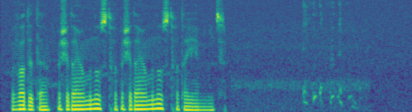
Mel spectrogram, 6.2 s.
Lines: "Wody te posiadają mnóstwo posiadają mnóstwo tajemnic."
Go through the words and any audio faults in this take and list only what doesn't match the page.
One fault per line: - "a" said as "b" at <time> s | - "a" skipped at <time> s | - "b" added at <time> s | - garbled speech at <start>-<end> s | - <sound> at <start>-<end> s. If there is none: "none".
- cough at 4.5-5.4 s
